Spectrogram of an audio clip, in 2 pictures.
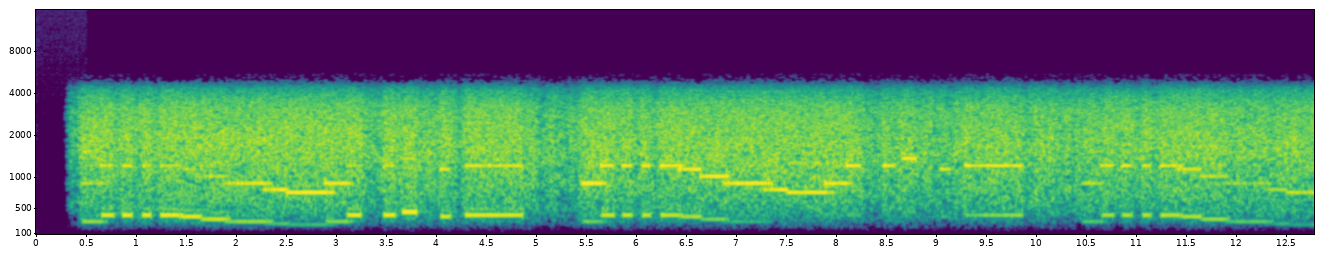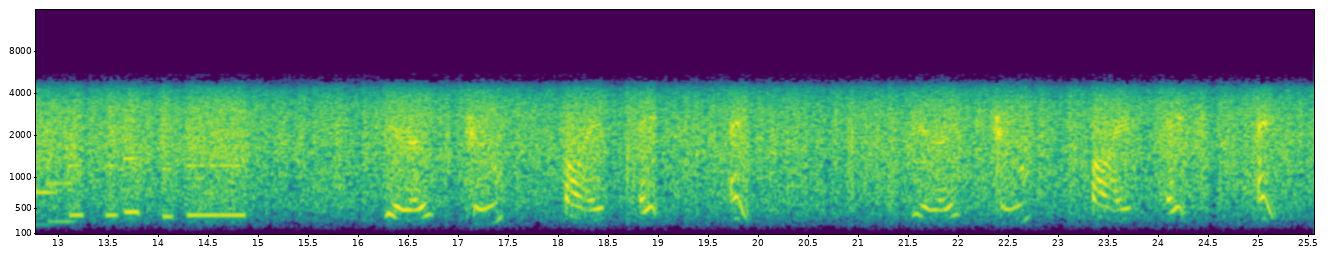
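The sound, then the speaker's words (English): A shortwave numbers station broadcast: a thin, tinny chime melody plays and repeats through a band of static, then gives way to a flat, clipped voice reading out five numbers, all heard over a narrow, crackly radio signal. “as you can hear, it plays like a little ditty and then repeats then the five numbers.”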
